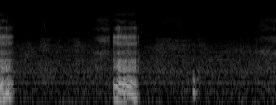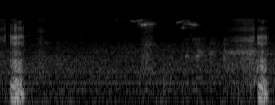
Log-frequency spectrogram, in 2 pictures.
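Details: Sleeping Bloodhound snoring: rough, breathy snorts roughly every two seconds, separated by quiet pauses, with a faint high squeak in the background.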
